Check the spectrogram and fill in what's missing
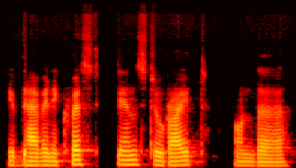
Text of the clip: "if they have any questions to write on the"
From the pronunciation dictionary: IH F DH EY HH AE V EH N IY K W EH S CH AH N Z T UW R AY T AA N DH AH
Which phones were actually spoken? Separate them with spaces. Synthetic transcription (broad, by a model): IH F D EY HH AE V EH N IY K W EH S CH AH N S T UW R AY T AA N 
